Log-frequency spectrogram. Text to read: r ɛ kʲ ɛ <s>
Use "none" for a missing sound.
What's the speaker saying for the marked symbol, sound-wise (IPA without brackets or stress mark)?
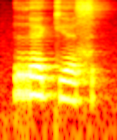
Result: s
